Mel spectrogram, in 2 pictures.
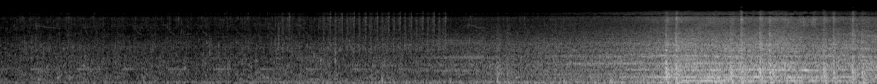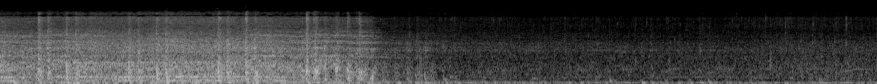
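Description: JR 211 series 3000-subseries six-car electric train passing close by. It grows louder on approach and stays loud for about six seconds, with a steady motor hum and the clatter of wheels over the rail joints. The sound drops away suddenly as the last car goes by.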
